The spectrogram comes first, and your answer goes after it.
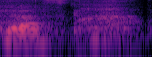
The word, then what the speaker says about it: Yasuke: I think that's how it's pronounced. Right. So Yasuke.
